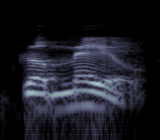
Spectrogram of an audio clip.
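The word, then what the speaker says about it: Gimel: Next one is G as in girl, and it's the Hebrew letter Gamel. Gamel. It make a hard G sound.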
